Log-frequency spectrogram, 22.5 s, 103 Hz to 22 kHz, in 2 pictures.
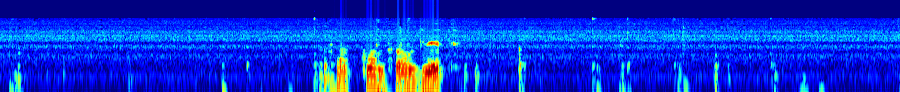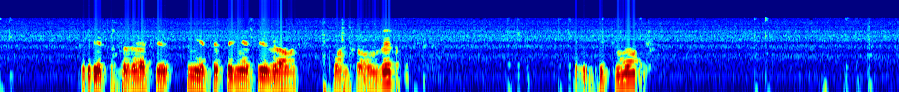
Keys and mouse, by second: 3.1 middle click, 5.1 ctrl+z, 6.6 middle click, 7.9 shift+middle click, 9.1 middle click, 11.2 click, 12.8 g, 15.8 ctrl+z, 17.8 click, 18.8 middle click, 21.9 shift+click.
